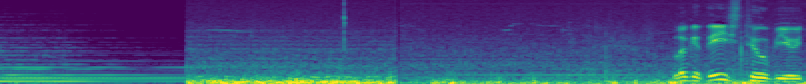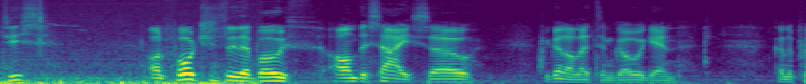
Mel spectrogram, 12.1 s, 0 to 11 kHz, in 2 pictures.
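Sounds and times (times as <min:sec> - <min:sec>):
wind rumbling on microphone: 0:01.4 - 0:08.2.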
